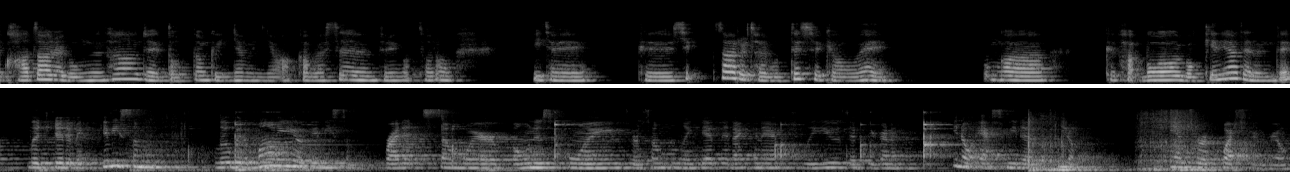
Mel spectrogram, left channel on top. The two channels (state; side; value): different; both; correlation 0.00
